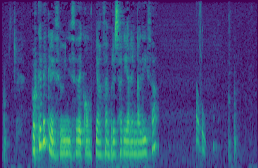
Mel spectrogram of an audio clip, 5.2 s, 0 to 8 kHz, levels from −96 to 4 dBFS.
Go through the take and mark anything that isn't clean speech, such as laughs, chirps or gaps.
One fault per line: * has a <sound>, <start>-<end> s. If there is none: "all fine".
* has a dropout, 1.8-1.9 s
* has a chirp, 3.9-4.1 s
